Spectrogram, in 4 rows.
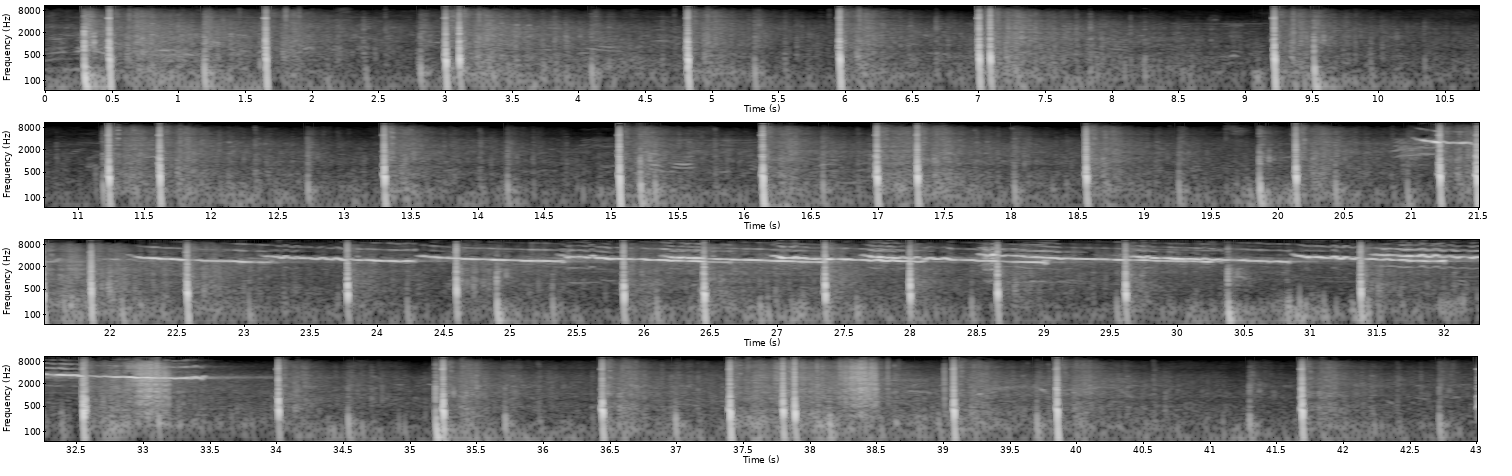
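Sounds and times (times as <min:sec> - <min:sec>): fireworks banging: 0:00.0 - 0:43.0
firework whistles falling in pitch: 0:20.8 - 0:34.1.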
